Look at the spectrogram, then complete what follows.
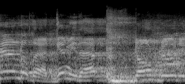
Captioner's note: loud blowing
